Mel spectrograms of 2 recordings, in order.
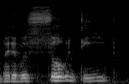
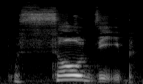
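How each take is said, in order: First: Said in the usual way. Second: Much louder, slow, pressed out with feeling; emphatic and loud. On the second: Real, not acted. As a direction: let the repeat burst out, slowly. Repeating with rising emotion.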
